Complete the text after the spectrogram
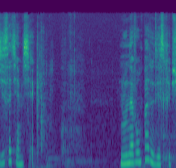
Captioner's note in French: Bruit de coulisse de la boîte à système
